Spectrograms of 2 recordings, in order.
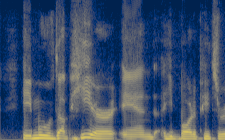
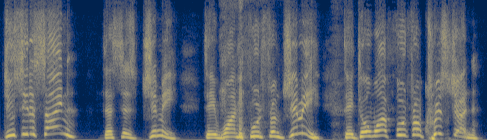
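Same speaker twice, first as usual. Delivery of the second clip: put-on Egyptian accent; 12 semitones higher than usual. Pizza boss scolds the worker about Jimmy, high Egyptian accent. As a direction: mimic the angry boss, pitched way up. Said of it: "And he goes".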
